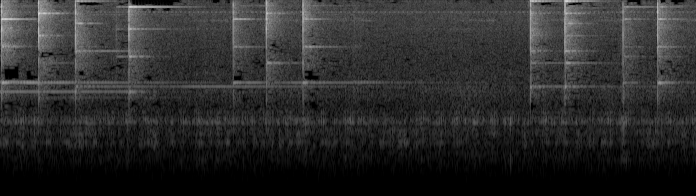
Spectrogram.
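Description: Long nails tap the hollow metal tubes of a small handheld chime set on a wooden frame, making ten bright, high, sparkling strikes at an irregular pace. Each strike rings briefly over a faint steady hum.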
